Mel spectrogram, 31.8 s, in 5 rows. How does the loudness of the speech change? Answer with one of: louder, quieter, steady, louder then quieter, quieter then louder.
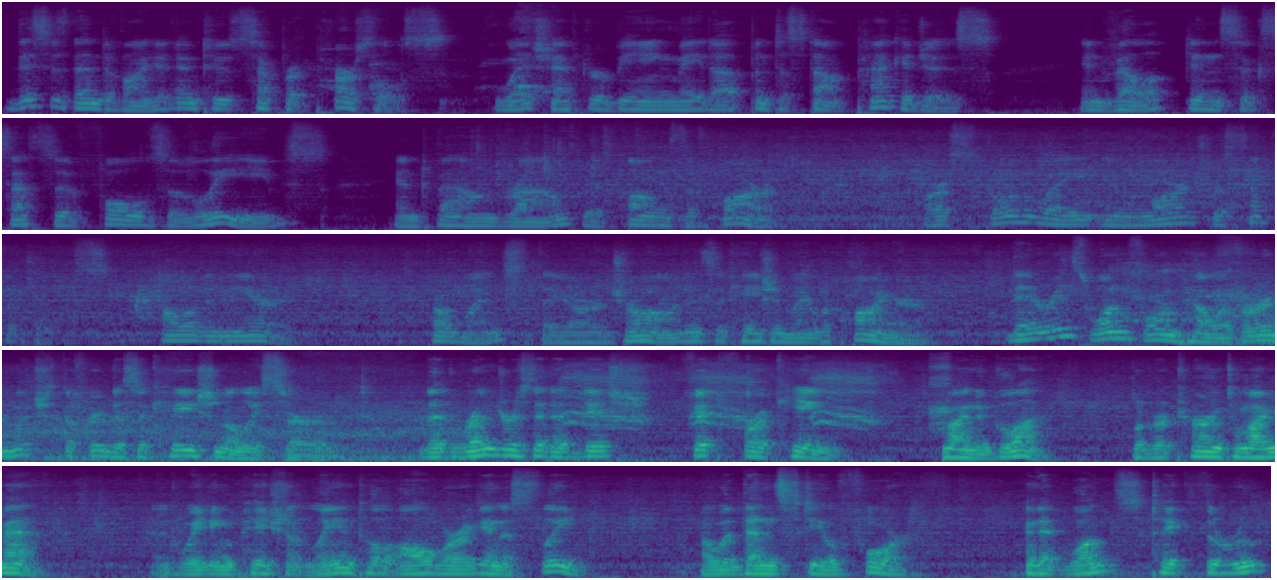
louder.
